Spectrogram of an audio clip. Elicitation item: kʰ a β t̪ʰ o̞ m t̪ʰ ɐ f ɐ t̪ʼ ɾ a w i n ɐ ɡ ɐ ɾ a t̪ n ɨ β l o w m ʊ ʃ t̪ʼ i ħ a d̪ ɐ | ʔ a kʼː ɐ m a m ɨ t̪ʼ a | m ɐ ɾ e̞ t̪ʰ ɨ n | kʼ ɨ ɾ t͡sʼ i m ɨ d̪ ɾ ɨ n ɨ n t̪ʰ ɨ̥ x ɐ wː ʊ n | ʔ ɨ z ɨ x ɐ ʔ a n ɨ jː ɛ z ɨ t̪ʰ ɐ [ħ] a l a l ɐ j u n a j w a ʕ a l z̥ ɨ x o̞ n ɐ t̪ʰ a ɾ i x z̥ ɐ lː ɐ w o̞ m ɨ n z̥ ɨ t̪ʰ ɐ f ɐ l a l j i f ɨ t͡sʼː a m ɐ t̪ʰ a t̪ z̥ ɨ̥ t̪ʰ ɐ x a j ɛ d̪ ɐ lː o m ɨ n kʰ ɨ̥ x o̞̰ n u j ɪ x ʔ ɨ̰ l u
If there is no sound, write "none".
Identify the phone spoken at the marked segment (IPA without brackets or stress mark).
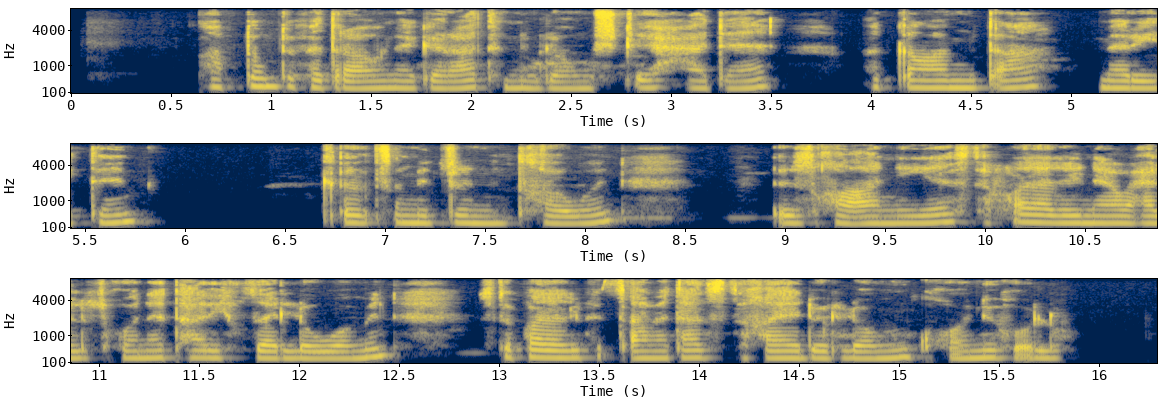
f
